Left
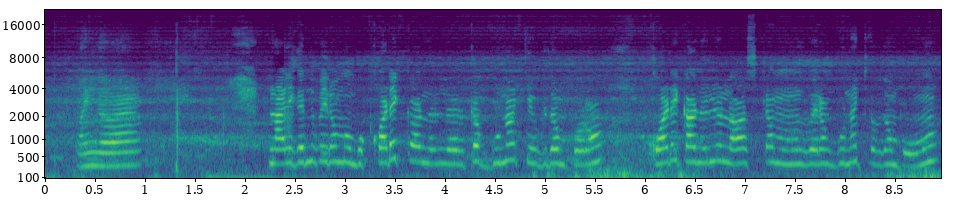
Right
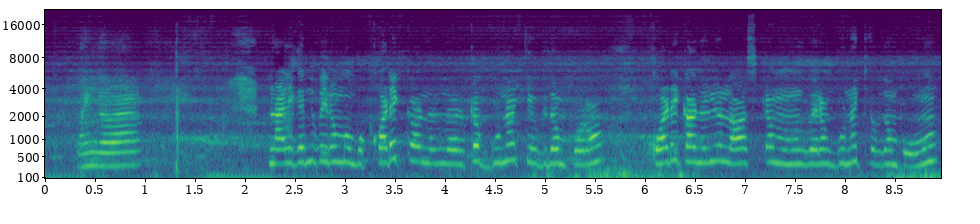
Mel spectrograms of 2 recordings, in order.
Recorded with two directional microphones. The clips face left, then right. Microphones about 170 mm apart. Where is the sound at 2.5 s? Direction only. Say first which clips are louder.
Even; 10° left (ahead or behind).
